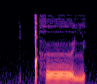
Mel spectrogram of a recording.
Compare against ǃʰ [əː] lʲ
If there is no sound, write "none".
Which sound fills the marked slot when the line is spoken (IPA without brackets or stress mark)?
əː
